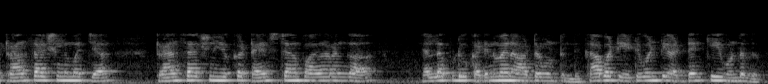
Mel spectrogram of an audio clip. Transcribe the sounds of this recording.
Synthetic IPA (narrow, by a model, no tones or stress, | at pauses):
ʈɾaːnsaːkʂɐnlɐmɐd̪ʱjɐ | ʈɾaːnsaːkʂɐnjɔkːɐʈɐjmsʈaːmpaːd̪ʱaːɾɐŋɡaː | ɛɭːɐpːuɽukɐʈinɐmɐjnɐaːɾɖɐɾmuɳʈund̪ikaːbɐʈːieʈuʋɐɳʈiɐɖːɐŋkiuɳɖɐd̪u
